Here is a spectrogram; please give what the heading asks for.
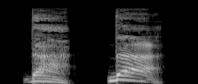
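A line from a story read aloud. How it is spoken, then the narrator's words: Hoarse breathless gasp. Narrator (Russian): хрипло выдохнула она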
